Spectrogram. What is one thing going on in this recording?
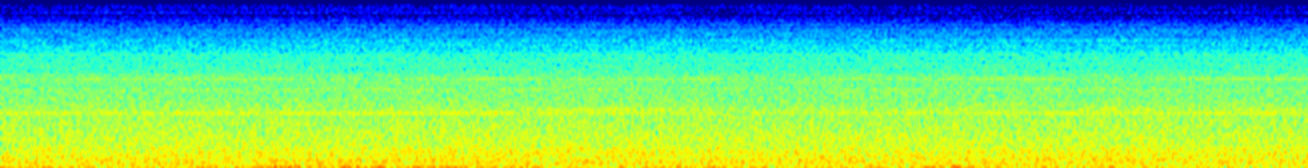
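Wind rushes loudly past a plane.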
